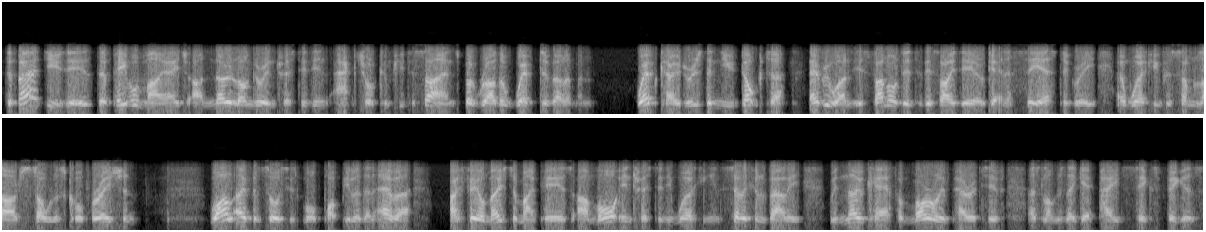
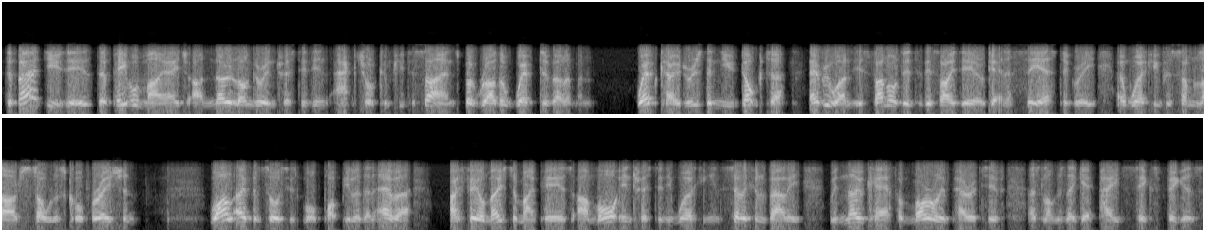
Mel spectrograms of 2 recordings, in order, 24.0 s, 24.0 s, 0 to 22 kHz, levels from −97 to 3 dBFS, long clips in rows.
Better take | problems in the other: neither | phone-call audio; poor line; nothing above 4 kHz; the same in both

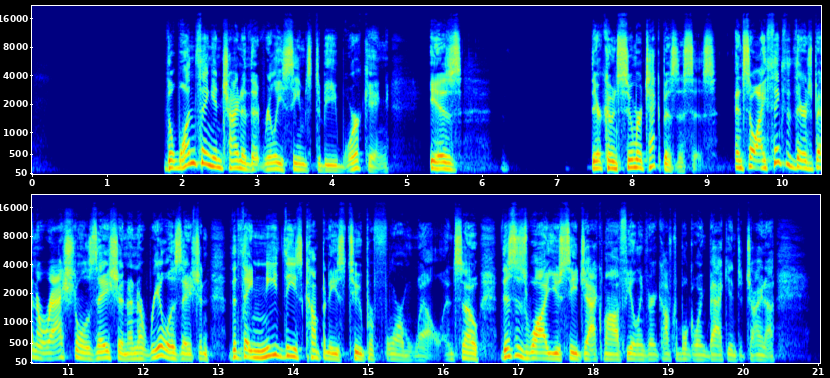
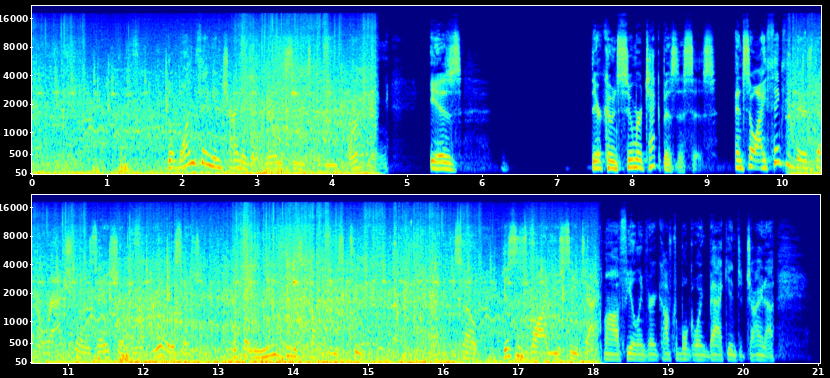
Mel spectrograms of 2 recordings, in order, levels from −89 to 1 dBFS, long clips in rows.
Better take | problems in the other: first | wind noise on the microphone; heavy; until 4.5 s and from 10 to 18 s; 4 dB above the speech

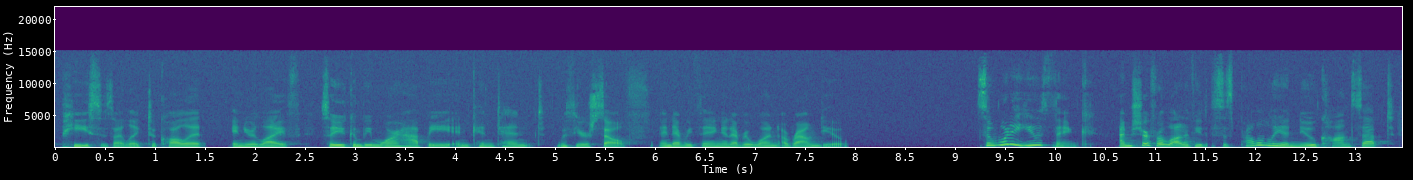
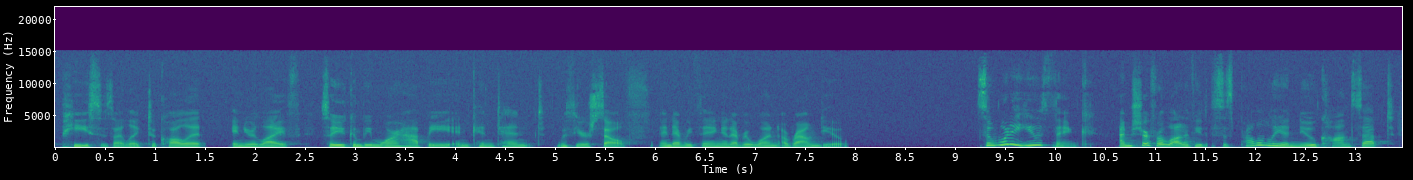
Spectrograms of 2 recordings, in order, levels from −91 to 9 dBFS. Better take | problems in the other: neither | hiss; faint; throughout; 20 dB below the speech; the same in both

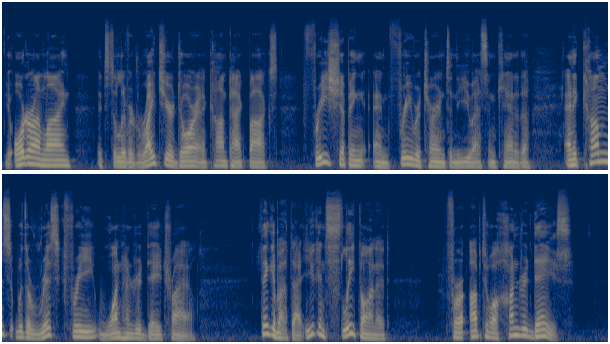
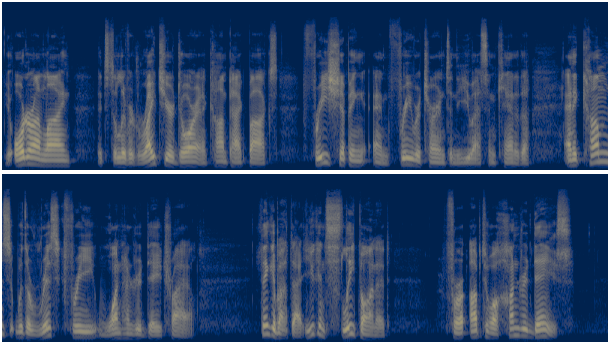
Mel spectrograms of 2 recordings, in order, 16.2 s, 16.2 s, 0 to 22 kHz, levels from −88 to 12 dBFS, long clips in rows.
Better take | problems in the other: first | thin; somewhat; fading below 300 Hz

